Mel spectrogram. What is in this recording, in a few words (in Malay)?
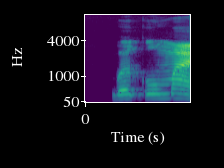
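"berkumai", Malay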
